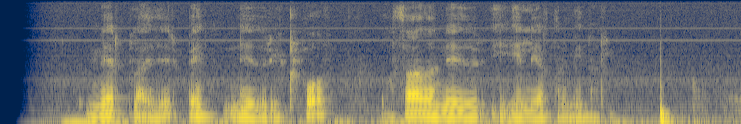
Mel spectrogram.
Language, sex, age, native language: Icelandic, male, 40-49, Icelandic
